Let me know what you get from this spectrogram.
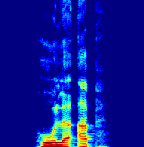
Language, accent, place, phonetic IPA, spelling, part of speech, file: German, Germany, Berlin, [ˌhoːlə ˈap], hole ab, verb, De-hole ab.ogg
- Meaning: inflection of abholen: 1. first-person singular present 2. first/third-person singular subjunctive I 3. singular imperative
